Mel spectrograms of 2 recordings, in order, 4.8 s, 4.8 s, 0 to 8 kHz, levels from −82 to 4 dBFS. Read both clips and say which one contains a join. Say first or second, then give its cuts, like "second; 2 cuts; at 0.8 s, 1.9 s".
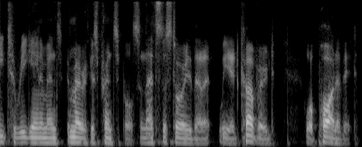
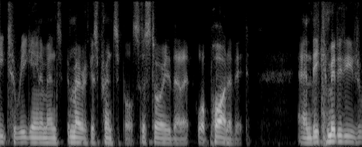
second; 2 cuts; at 1.9 s, 2.6 s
